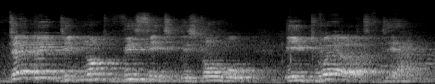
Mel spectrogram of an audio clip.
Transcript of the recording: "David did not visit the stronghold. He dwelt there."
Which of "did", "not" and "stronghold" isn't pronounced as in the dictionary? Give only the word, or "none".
stronghold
